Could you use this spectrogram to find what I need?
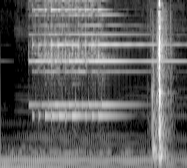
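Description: A telephone rings early in the morning with a steady bell-like trill that ends in a sharp knock, fairly faint and heard alone.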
